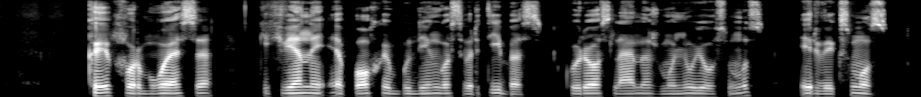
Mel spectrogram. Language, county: Lithuanian, Vilnius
